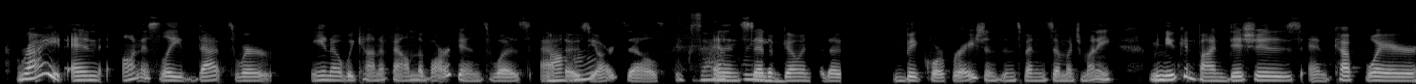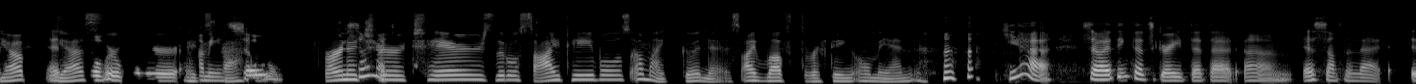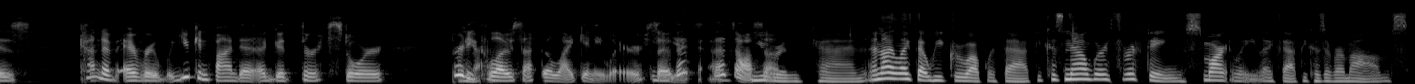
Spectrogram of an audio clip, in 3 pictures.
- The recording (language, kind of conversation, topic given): English, unstructured, Which childhood place still lives in your memory, and what about it still pulls you back?
- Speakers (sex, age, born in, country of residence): female, 35-39, United States, United States; female, 40-44, United States, United States
- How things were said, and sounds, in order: other background noise; laugh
